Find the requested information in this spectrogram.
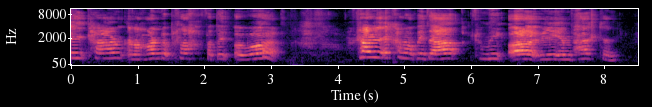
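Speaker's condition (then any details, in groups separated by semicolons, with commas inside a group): Cerebral palsy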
